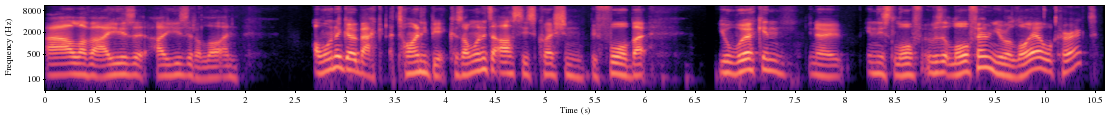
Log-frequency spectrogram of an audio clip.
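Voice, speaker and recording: A man hosting a podcast, speaking in a relaxed, earnest way and asking follow-up questions. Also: mid-range voice, a little fast, no room sound, clean studio sound. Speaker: podcast host. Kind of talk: casual conversational interview.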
